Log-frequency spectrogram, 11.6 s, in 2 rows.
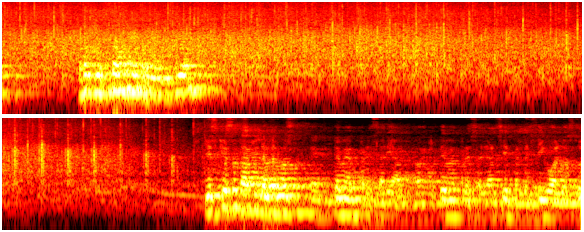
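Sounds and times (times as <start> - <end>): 
audience applause: 0.0 - 8.2
speech: 0.8 - 2.1, 7.8 - 11.5.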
